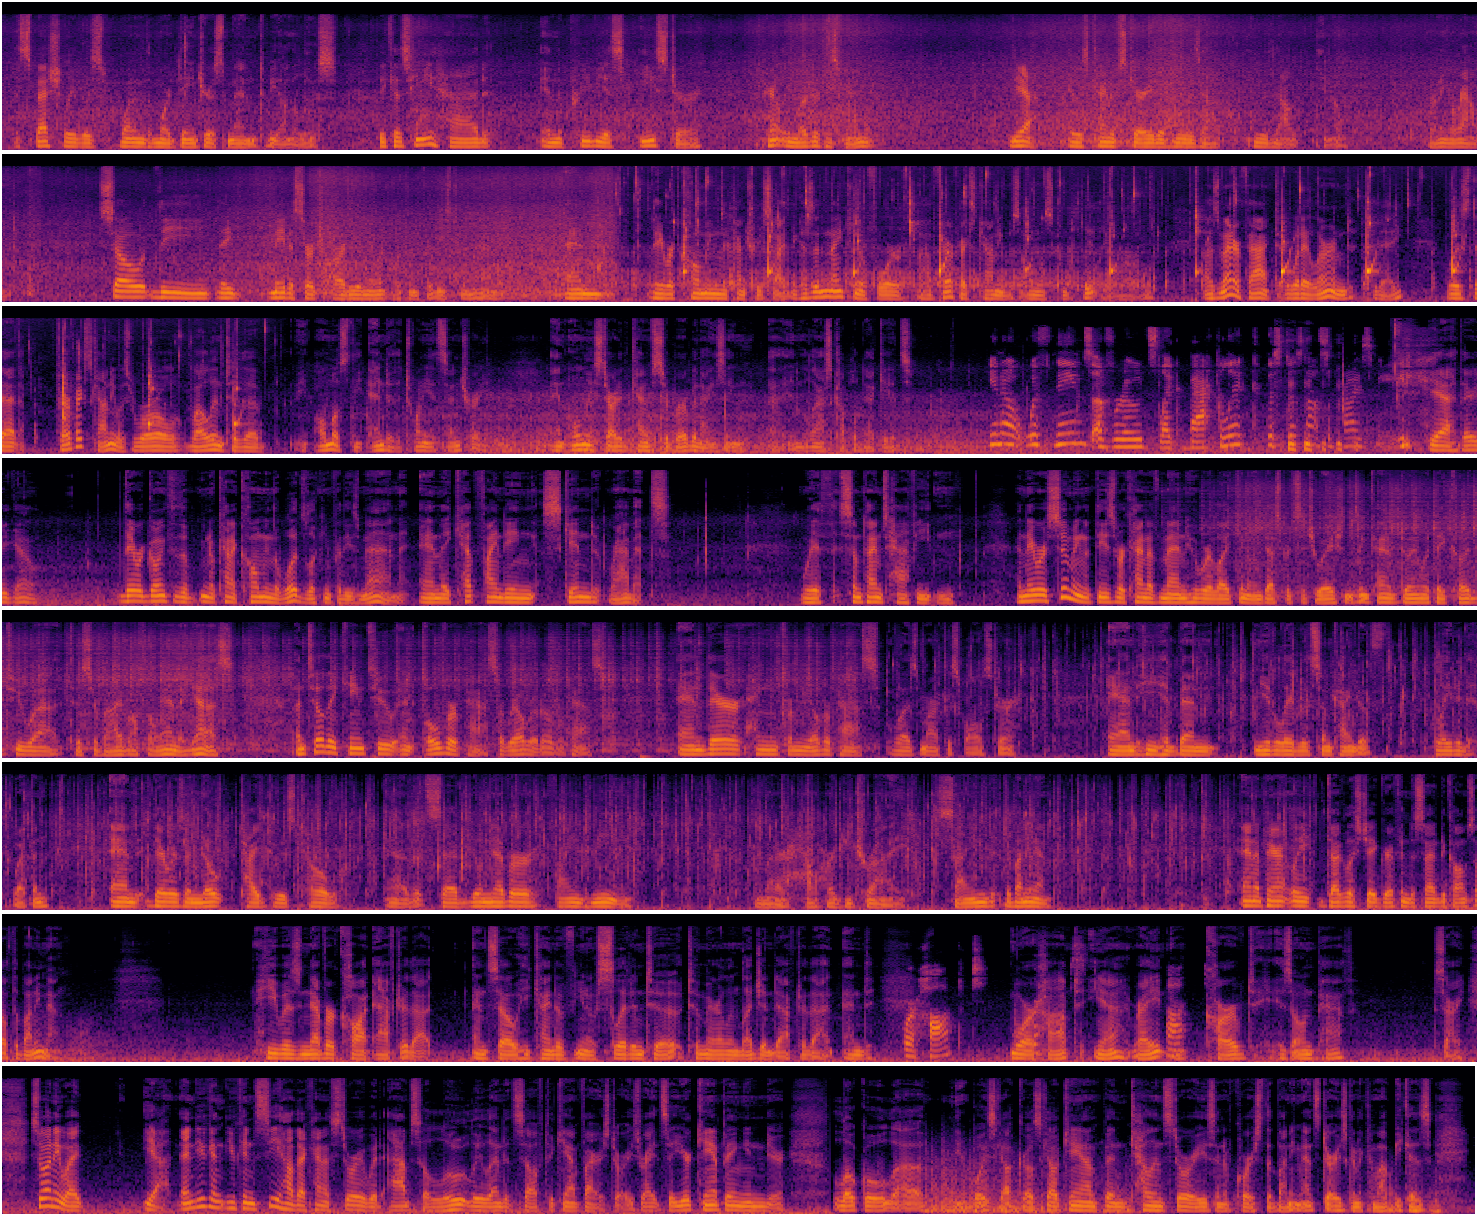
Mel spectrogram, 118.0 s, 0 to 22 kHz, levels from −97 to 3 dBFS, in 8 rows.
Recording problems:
rain or running water; loud; throughout; 9 dB below the speech

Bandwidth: 15.5 kHz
